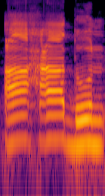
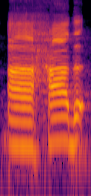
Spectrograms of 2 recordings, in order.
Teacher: এই দালের উপর যে দুই পেশ আছে আমরা এই দুই পেশকে বাদ দিয়ে দিব ওই ওয়াকফ করার কারণে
